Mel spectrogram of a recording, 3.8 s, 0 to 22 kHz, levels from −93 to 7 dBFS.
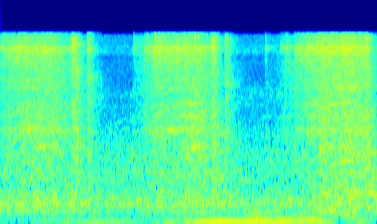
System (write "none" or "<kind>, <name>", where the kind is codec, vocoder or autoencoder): none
